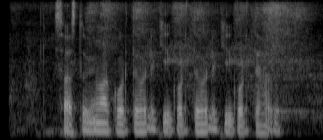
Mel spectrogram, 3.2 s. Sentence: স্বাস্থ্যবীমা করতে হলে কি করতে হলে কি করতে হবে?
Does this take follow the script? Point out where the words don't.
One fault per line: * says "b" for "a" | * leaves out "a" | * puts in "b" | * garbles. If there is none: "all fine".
all fine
